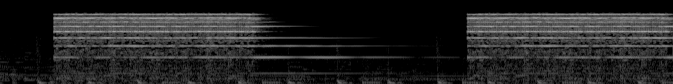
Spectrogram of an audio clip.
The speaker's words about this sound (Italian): Niente, dovresti semplicemente suonare quel campanello. Questo? Sì, quello alle tue spalle.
